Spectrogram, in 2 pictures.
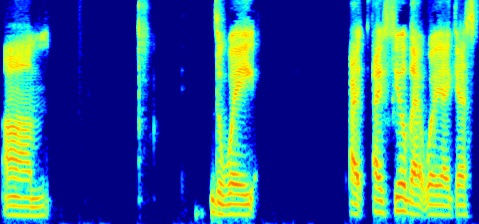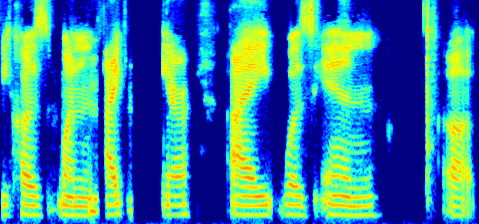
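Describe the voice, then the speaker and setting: A woman whose first language is Cape Verdean Creole talks in a casual podcast chat. Her voice is bright and sharp, and it is recorded dry and close with no room sound. She thinks aloud and pauses often. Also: a bass voice, flat delivery, no room sound, rough recording. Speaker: podcast co-host. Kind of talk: casual personal conversation.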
